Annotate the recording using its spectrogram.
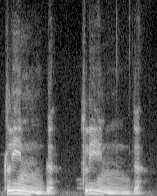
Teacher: The pronunciation of the N is voiced. Therefore, the correct pronunciation for clean is going to be D.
